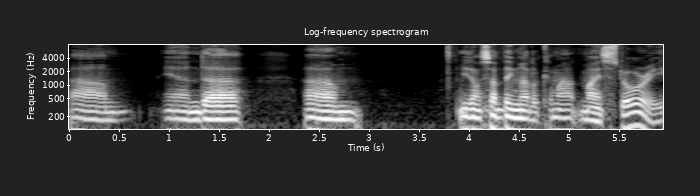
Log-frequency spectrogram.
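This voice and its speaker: Fairly even in intonation, a man with an American accent speaks at a very deep, low pitch. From US West, Modesto, California. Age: 50s. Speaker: guest in recovery from addiction. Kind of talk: testimony. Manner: halting.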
